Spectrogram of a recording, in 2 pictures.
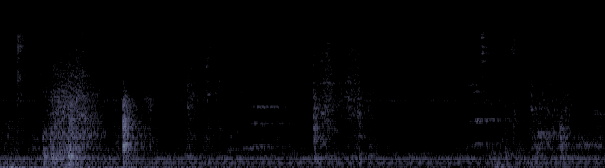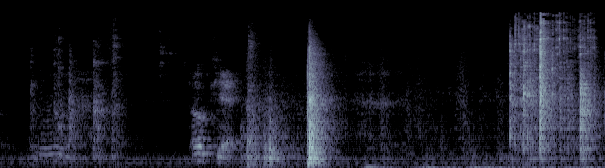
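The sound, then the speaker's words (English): Items clatter and scrape as someone rummages through a drawer to grab a couple more pens, with scattered knocks building to a louder burst of rattling near the end. “If you stay there, I'll grab a couple more.”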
